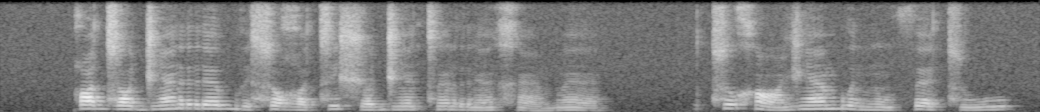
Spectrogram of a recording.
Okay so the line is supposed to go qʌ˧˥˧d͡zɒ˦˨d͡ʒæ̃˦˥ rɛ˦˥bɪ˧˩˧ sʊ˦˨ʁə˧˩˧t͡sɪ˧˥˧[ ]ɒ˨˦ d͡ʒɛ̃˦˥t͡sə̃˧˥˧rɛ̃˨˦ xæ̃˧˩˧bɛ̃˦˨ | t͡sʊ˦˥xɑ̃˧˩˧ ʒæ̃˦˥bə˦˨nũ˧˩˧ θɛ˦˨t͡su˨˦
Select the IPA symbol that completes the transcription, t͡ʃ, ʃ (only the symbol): ʃ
